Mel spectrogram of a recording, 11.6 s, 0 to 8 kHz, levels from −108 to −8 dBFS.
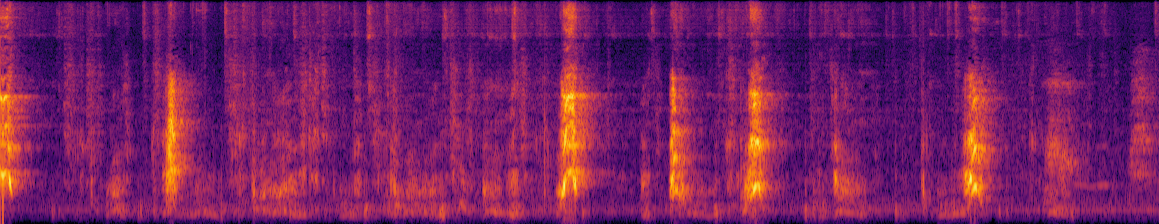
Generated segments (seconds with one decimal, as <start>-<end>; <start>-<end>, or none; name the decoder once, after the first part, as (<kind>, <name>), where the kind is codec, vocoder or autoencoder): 4.1-8.8 (vocoder, WaveNeXt)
